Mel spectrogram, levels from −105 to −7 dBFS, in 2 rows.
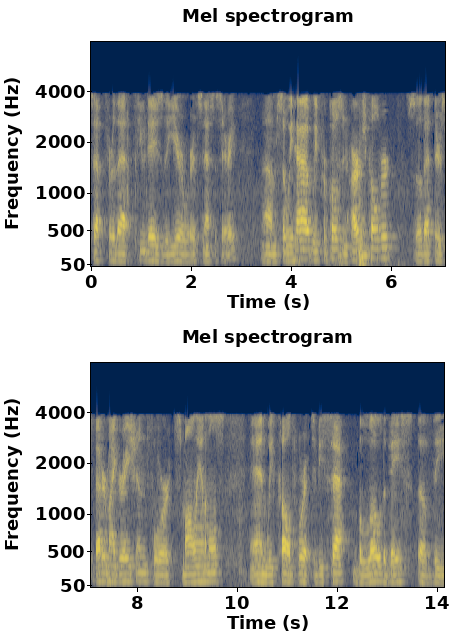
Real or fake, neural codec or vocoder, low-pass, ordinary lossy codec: real; none; 7.2 kHz; AAC, 16 kbps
